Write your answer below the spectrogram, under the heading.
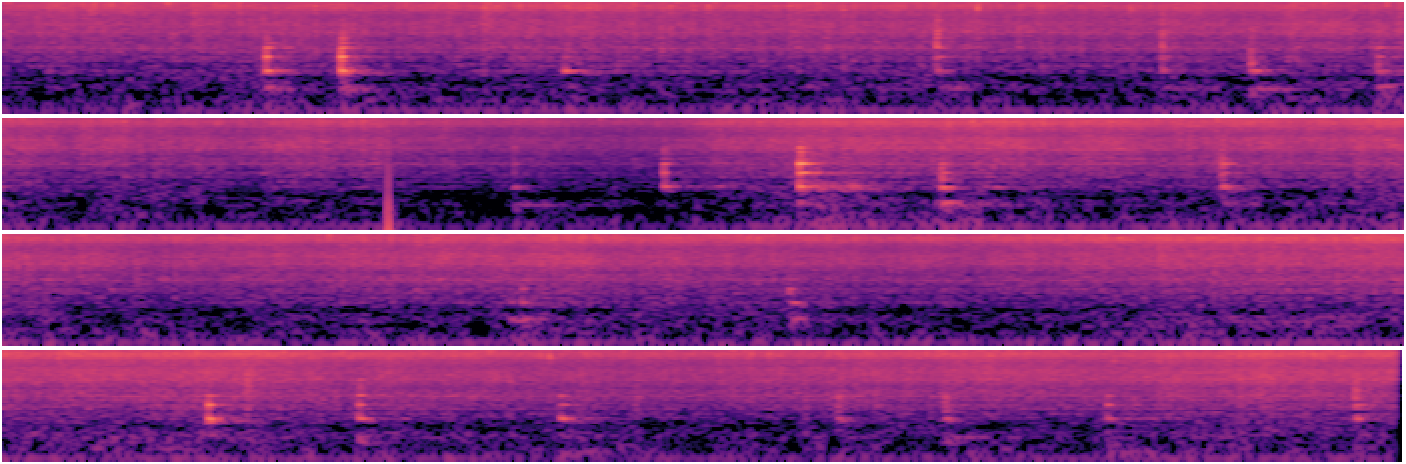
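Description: Chopped bacon sizzling in a nonstick frying pan over medium heat. It is stirred with a slotted plastic spoon, and scattered light clicks run through the steady sizzle.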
